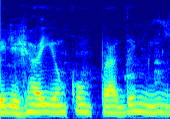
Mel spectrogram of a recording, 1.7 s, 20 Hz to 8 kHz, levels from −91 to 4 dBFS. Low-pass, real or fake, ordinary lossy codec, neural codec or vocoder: 7.2 kHz; real; none; none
